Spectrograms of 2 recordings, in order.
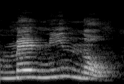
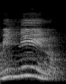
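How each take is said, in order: First: The e and o keep their full sounds. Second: The e sounds like i, the o like u. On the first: This is how it is said in Paraná. "sem haver essa alteração" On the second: This is how it is said in Pernambuco. "como se o E fosse I e o O fosse U"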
